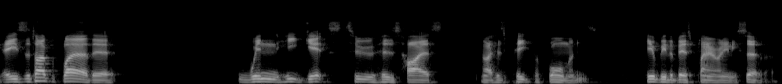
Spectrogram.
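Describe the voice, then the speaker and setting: A pro esports player guests on a podcast, talking casually and bluntly in a low voice that sounds pushed and bright. He often restarts his sentences and swears now and then, and the lo-fi mic is muffled.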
